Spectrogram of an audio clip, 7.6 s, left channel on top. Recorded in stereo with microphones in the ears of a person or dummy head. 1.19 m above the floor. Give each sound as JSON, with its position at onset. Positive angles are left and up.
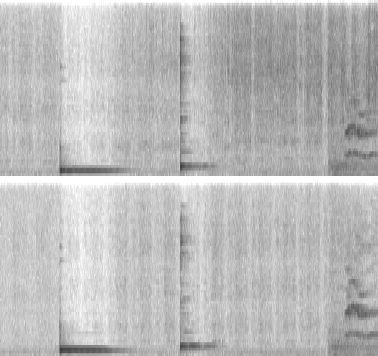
{"t": 1.2, "sound": "a ringtone", "side_deg": -15, "distance_m": 1.5}
{"t": 3.6, "sound": "a cowbell", "side_deg": 75, "distance_m": 1.3}
{"t": 6.5, "sound": "a cat meowing", "side_deg": 20, "distance_m": 2.0}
